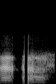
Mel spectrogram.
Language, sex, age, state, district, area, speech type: Kannada, male, 60+, Karnataka, Shimoga, urban, conversation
